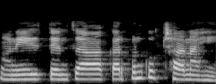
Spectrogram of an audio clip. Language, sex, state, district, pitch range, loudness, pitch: Marathi, female, Maharashtra, Dhule, 230-250 Hz, -14 LUFS, 240 Hz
